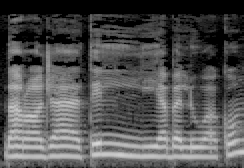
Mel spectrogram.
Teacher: there is going to be no ghunna, no sign of that noon. Just merge them both together. Liyab, ba here is going to have qalqala, has a little bit of that bounce. · Term: idgham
